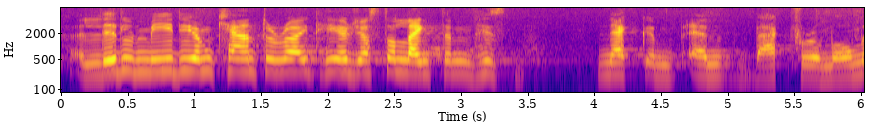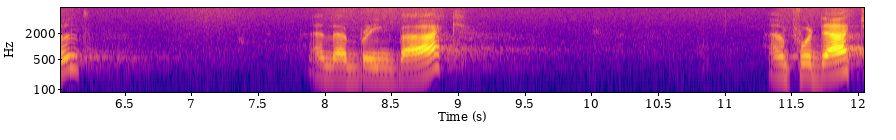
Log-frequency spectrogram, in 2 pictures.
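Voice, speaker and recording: A woman coaching a riding lesson, calling out brisk, projected commands mixed with encouragement and blunt corrections. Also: mid-range voice, a little mellow. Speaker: riding instructor, clinician. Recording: long echoing reverb of a large hall.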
